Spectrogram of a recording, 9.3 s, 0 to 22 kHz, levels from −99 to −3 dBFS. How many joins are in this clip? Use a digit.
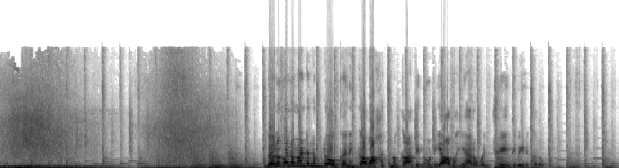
1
